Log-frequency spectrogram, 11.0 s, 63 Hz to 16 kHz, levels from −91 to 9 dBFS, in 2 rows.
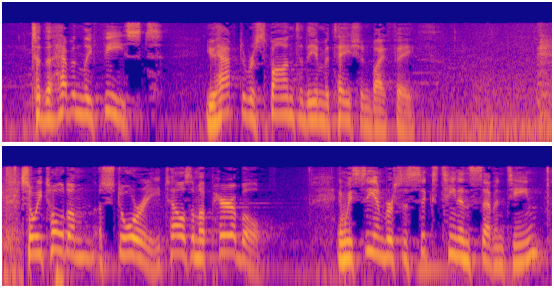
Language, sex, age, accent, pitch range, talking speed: English, male, 40-59, American, 140-200 Hz, 175 wpm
